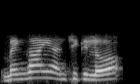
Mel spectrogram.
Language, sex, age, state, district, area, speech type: Tamil, female, 18-30, Tamil Nadu, Viluppuram, rural, conversation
